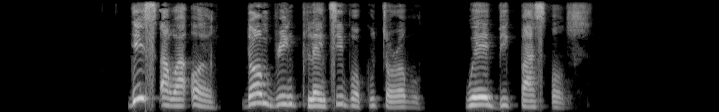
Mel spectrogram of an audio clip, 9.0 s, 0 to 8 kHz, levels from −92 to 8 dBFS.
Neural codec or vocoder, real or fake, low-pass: none; real; 7.2 kHz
